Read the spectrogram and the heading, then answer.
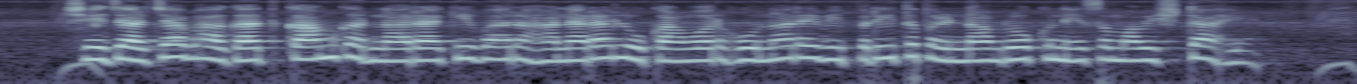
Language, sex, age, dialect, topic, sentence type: Marathi, female, 25-30, Varhadi, agriculture, statement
